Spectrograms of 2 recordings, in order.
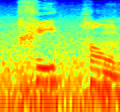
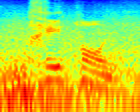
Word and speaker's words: Gijón: Now just a tip for you non-Spanish speakers, the Spanish people pronounce the city Gijón, like with an X. Gijón.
